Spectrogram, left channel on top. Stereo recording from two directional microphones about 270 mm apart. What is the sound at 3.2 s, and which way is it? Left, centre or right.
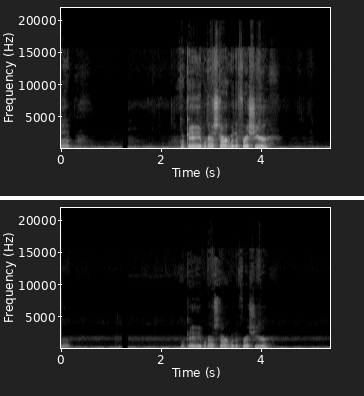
Speech, left.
